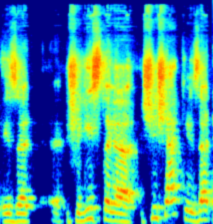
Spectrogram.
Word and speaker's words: Segesta Sisak: You you spent time and help me pronounce the name. Is it Segesta Sisak? Is that how you say the club? Segesta Sisak.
